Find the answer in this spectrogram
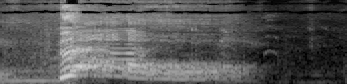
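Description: A loud, sudden cry about half a second in, rising and then falling in pitch and lasting about a second.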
